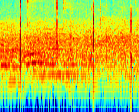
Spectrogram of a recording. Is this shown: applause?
yes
